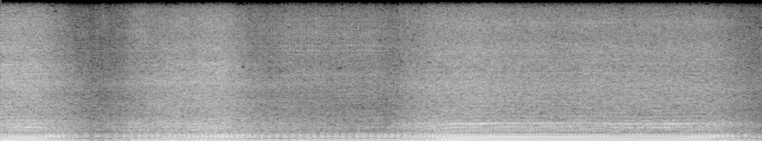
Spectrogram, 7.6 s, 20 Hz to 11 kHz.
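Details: Kubota T1600 small twin diesel mower, 530 hours, first start in years: settles into an even rapid clatter, picks up cleanly when throttled and drops back smoothly; running healthy.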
